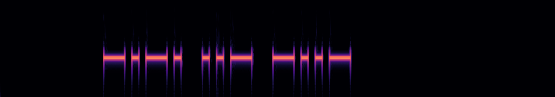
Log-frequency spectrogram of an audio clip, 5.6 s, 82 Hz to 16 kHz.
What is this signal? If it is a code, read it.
Morse code, heard as a keyed tone, about 17 wpm, 700 Hz. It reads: CUX
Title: USA Call Sign Postfixes - 3 Letters 17wpm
